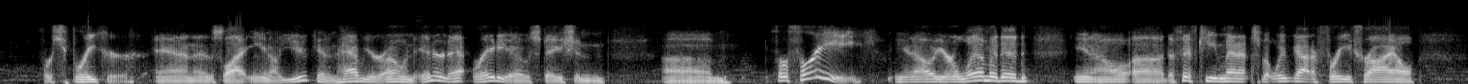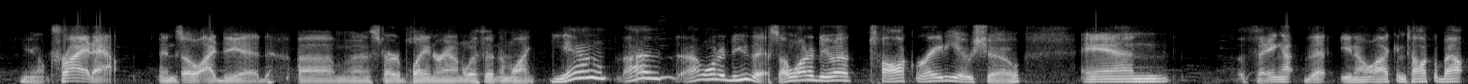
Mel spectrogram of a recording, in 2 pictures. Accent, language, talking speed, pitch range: American, English, 155 wpm, 100-135 Hz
